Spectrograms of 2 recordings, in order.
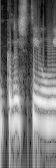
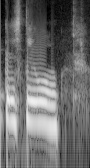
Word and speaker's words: Christy Ng: Kalau kekuatan sudah ya, banyak yang sudah membicarakan Christiung ini Bun. Christy NG tulisannya ya. Tapi bacanya katanya Christiung. Ung itu nama dari marga kanton di Singapura.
